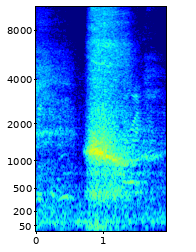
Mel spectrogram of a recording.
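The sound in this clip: A single sharp, audible breath, a snort-like intake and gasp, from an excited preacher pausing mid-sermon. It rises out of a faint background, swells briefly and then fades.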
